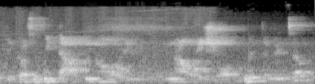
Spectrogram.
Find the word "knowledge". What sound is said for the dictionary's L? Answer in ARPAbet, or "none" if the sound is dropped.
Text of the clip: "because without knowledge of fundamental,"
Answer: N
